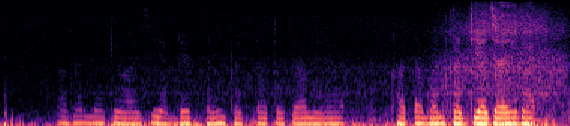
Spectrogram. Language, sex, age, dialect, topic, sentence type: Hindi, male, 18-24, Marwari Dhudhari, banking, question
